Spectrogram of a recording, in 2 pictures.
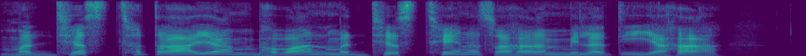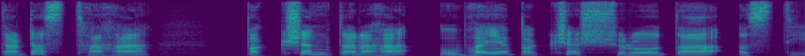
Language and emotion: Sanskrit, neutral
